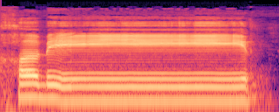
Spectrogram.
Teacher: بی یا مدہ ہے، ایک الف کے برابر کھینچ کر پڑھیں گے، اور وقف کی صورت میں را ساکن پڑھا جائے گا، باریک بھی پڑھا جائے گا۔ جب بھی را ساکن سے پہلے یا ساکن آتی ہے تو را ساکن ہمیشہ باریک پڑھا جاتا ہے وقف کی صورت میں، اور ملانے کی صورت میں ادغام ہوگا۔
